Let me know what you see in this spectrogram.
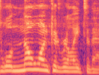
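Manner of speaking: plain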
